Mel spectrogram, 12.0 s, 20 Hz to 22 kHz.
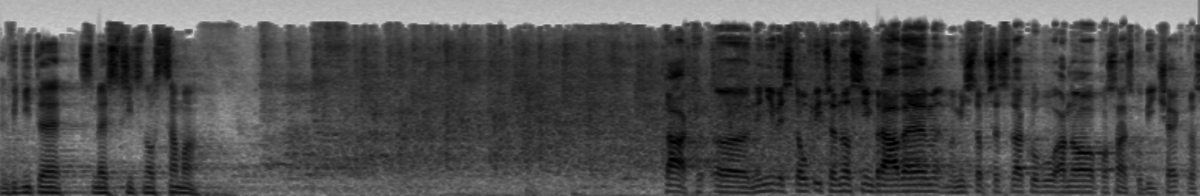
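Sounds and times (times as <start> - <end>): applause: 2.6 - 9.5.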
